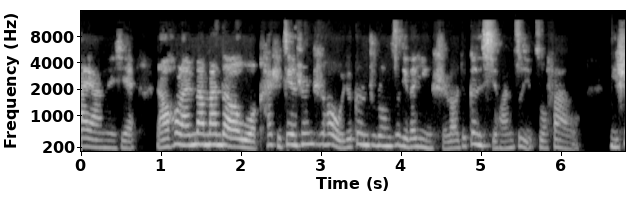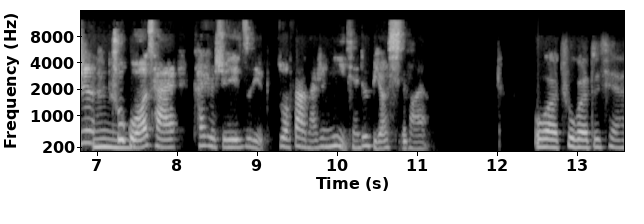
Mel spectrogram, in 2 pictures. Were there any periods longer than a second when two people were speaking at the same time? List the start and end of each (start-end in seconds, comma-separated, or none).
none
